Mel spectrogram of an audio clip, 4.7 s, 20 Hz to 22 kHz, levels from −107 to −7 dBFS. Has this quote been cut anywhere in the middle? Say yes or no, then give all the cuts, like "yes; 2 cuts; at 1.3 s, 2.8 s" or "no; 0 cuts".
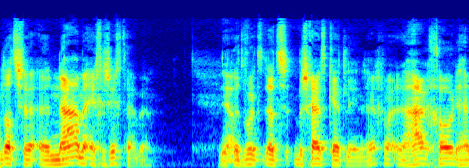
no; 0 cuts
